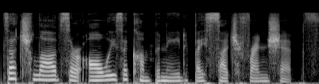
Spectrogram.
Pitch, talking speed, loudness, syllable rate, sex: 180 Hz, 150 wpm, -18 LUFS, 5.1 syllables/s, female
